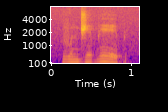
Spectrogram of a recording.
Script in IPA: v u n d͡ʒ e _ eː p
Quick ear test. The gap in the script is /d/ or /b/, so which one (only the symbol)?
b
